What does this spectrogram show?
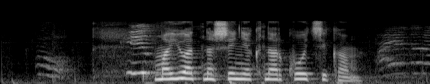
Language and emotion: Russian, neutral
